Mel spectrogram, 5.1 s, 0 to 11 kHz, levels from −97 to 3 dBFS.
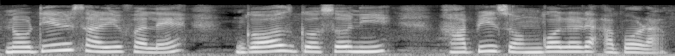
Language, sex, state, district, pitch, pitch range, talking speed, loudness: Assamese, female, Assam, Kamrup Metropolitan, 275 Hz, 260-290 Hz, 85 wpm, -12 LUFS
